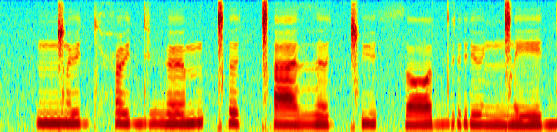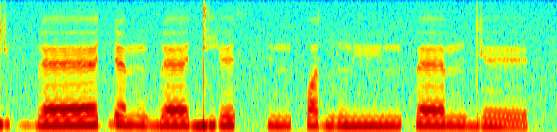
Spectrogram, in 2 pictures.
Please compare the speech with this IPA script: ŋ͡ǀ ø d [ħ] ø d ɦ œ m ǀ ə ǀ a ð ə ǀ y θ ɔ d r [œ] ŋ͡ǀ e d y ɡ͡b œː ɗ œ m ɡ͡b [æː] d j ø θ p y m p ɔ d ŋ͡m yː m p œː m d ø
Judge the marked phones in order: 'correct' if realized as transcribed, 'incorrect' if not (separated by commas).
correct, incorrect, incorrect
